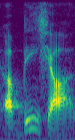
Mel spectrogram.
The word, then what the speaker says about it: Abijah: And so we get to Rehoboam's son, Abijah is how you pronounce it.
